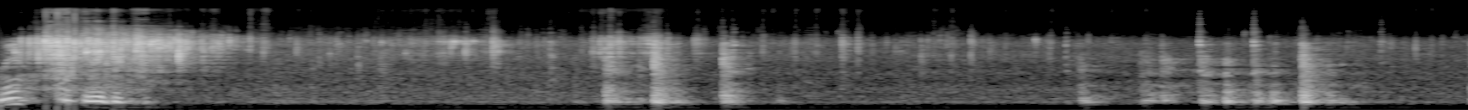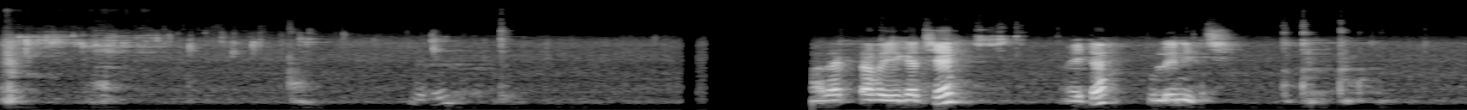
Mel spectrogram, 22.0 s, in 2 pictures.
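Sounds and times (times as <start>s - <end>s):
batter sizzling and crackling in oil: 0.0s - 16.1s.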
